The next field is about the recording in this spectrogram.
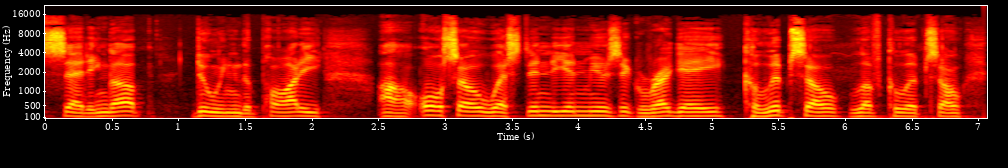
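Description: With a New York accent, a man speaks at a fairly slow pace in monotone, flat intonation against a quiet background. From Brooklyn, New York. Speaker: former professor and author. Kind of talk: interview.

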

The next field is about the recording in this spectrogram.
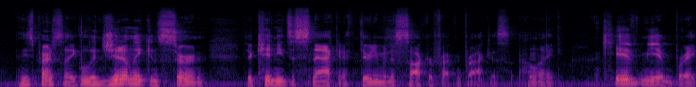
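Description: A man speaks very fast at a medium pitch, with ordinary pitch variation and a western Canadian accent. The recording is very clean, with a silent background. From Canada, West Kootenays, British Columbia. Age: 40s. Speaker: university volleyball coach. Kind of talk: casual chat.

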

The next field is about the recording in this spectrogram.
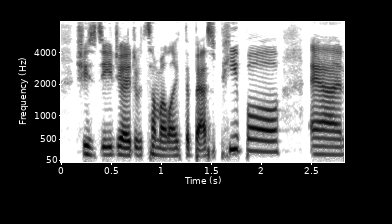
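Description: A woman speaks with an American accent in an ordinary speaking voice, fairly low in pitch with ordinary variation. Her moderate pace comes through in a dry, close sound with no echo. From US Northeast, Rhode Island. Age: 20s. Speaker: YouTuber and entrepreneur. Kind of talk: casual interview chat.

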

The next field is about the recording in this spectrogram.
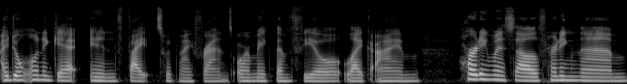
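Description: A woman speaks at a fairly slow pace in an ordinary speaking voice with fairly even intonation, in a very clean recording with a silent background. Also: fairly low pitch for a woman. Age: 20s. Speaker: painter. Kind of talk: casual chat.

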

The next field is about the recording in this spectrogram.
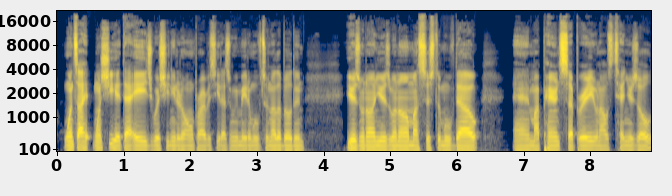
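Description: In a quiet background with a dry, close sound and no echo, a man with a New York accent speaks in a dark, mellow tone at a fairly low pitch, his intonation monotone and flat. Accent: New York (Bronx). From New York City, the Bronx. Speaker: barber. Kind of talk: casual chat.

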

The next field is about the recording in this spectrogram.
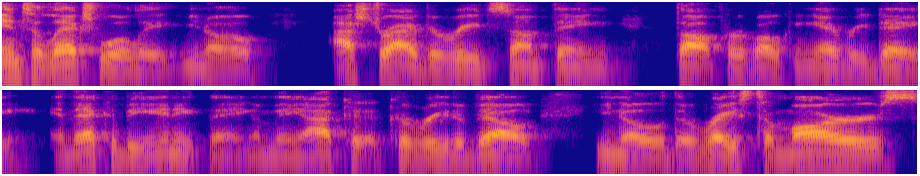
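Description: In an unremarkable speaking voice, a man talks at a moderate pace with fairly even intonation against a quiet background. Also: fairly low pitch for a man. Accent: American. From Indianapolis, US Midwest. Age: 30s. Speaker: construction diversity director and youth camp founder. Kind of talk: casual interview. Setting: podcast.

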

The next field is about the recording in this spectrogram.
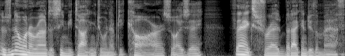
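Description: A plain, everyday voice carries lively intonation. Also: man, very clean recording, silent background. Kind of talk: horror short story narration. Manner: first-person narration with distinct character voices.

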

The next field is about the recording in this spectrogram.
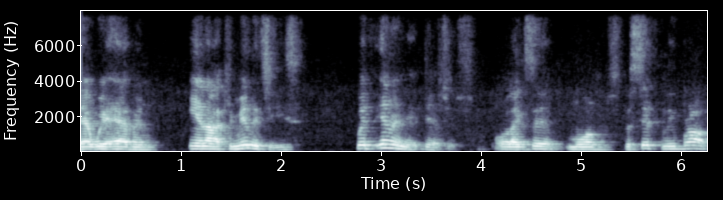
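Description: A man with an American accent speaks at a moderate pace in an ordinary speaking voice, his fairly high pitch showing ordinary pitch variation. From North Carolina. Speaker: professor and podcast host. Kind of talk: solo educational talk. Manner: casual, conversational.

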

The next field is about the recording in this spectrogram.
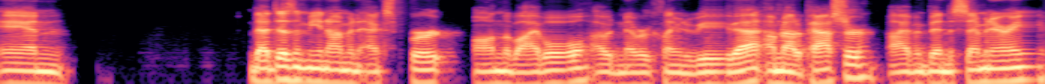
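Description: In a quiet background, a man with an American accent speaks at a fairly quick pace in a very deep, low voice with fairly even intonation. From US West Coast, Orange County, California. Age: 30s. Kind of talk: casual interview, faith testimony.

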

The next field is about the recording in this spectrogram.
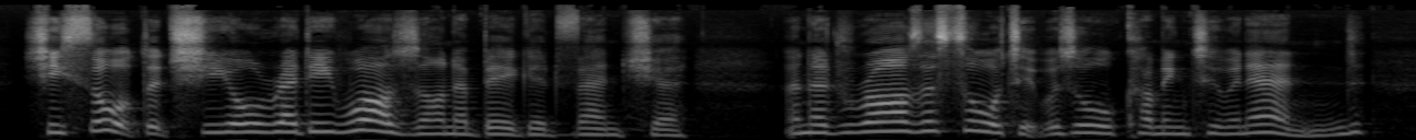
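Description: The speaker is reading aloud in a natural voice. The delivery stays unforced throughout.

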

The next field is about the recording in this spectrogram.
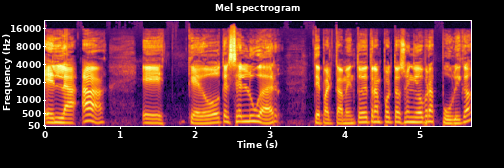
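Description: A man speaks at a fairly slow pace with lively intonation. The recording is very clean, with a silent background and a dry, close sound with no echo. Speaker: sports supervisor. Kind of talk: radio interview. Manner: animated, repetitive fillers.

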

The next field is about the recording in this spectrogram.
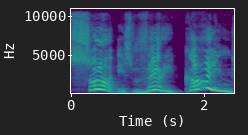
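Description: A squeaky put-on character voice at an extremely high pitch, with very wide pitch swings. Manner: humble, deferential.

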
